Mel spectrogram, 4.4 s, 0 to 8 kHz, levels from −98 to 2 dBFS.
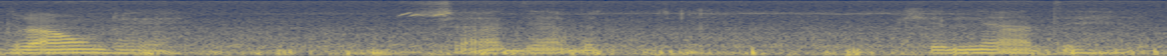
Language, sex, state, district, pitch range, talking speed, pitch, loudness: Hindi, female, Madhya Pradesh, Dhar, 165-175 Hz, 110 wpm, 170 Hz, -20 LUFS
